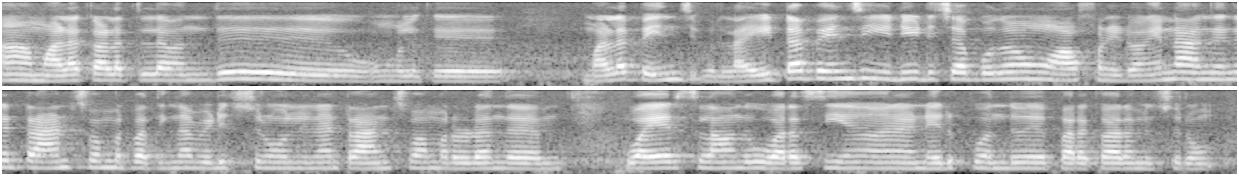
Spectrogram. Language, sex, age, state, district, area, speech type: Tamil, female, 30-45, Tamil Nadu, Tiruvarur, urban, spontaneous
